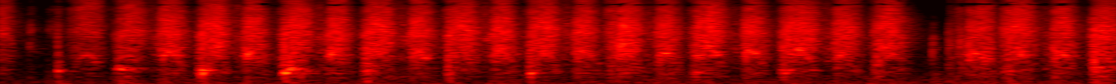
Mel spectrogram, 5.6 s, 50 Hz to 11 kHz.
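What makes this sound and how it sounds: A long-handled green push broom with stiff bristles scrubs back and forth across a small wet, soapy Persian woven pile rug of wool-type textile lying flat on the floor. About 14 steady, rhythmic strokes each make a bright, wet scratchy hiss with almost no low end.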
